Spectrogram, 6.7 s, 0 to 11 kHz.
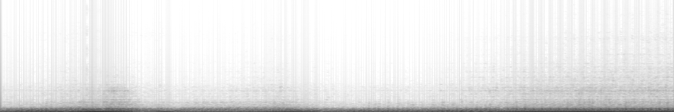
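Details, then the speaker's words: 2012 Mustang GT V8 on cold start before plugs, coil packs, O2 sensor and MAF replacement: deep idle swelling and sagging with stumbling misfires, hunting; holding idle higher with the throttle stops it; owner believes the new parts will fix it. "So, as you can see, that was my issue to where it was just absolutely like it was bad. Like, you could tell."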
